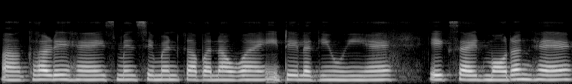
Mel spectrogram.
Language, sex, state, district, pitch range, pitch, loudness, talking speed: Hindi, female, Uttar Pradesh, Jalaun, 210-220 Hz, 215 Hz, -15 LUFS, 180 wpm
